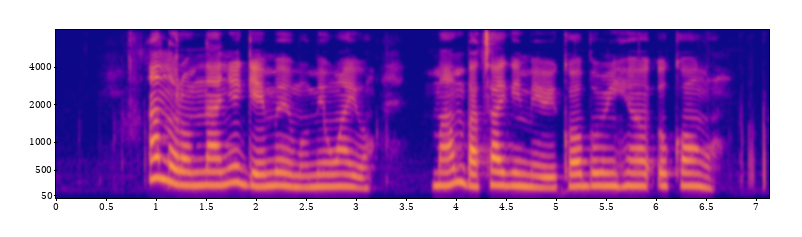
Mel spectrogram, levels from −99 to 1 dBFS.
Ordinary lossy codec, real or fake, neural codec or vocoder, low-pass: none; real; none; none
